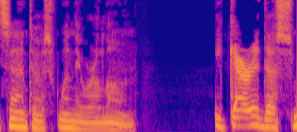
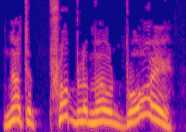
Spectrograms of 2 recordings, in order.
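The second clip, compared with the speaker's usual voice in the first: put-on high, posh-sounding English accent, raised; British accent, pitched well up, a touch louder; perfect English accent; 9 semitones higher, 4 dB louder than usual. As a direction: clip it out like a proper English gent, pitched up. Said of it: "said the Frenchman in a perfect English accent".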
